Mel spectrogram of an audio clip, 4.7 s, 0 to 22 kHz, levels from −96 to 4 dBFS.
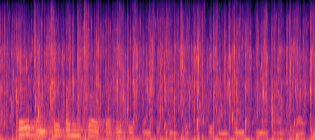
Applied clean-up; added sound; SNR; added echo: none; Splash, splatter; -1 dB; none.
